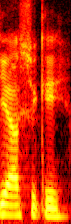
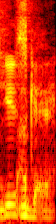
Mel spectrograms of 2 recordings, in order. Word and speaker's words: Yasuke: Yeah, it's Yasuke. Yasuke? Okay, I thought it was Yusuke. I'm pretty sure that's correct. Pretty sure it's Yasuke.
